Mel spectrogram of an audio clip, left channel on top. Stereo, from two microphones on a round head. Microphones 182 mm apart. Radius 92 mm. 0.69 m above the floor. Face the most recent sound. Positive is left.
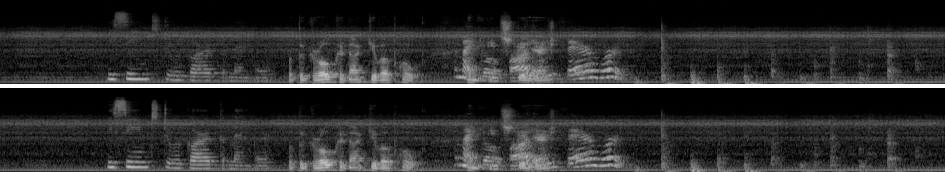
turn(degrees=25)  # may be behind; listen again after turning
